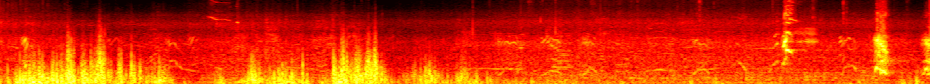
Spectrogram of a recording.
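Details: Belgian Shepherd Groenendael at a natural herding aptitude test, timed run. About eight low, harsh barks in quick bursts over the first four seconds, then quieter rustling and movement with a few short high chirps near the end.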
